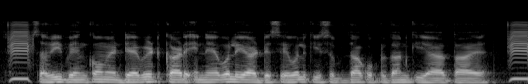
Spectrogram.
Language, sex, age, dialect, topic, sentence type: Hindi, male, 25-30, Kanauji Braj Bhasha, banking, statement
